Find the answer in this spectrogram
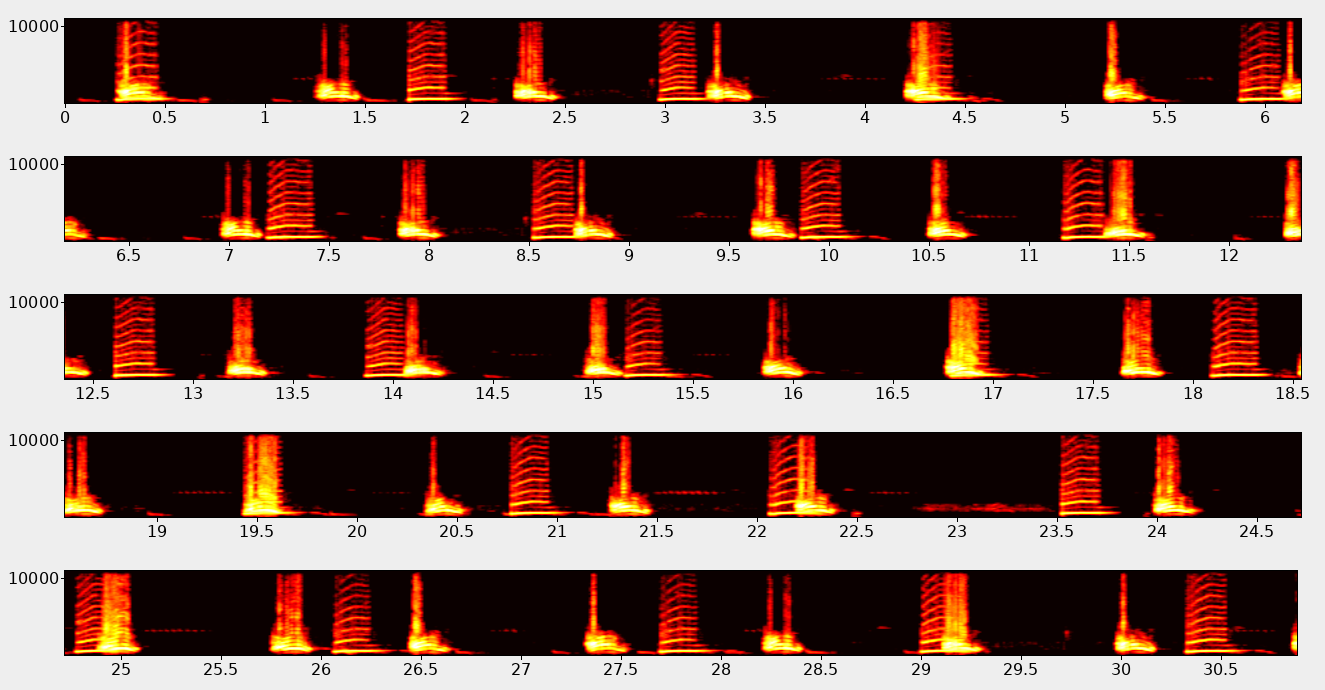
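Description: Recorded bird call of the berkik (snipe), as used to lure the bird: short, falling 'aw' notes repeated over and over, often in twos and threes at about one and a half per second, with one brief pause a little after the middle.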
